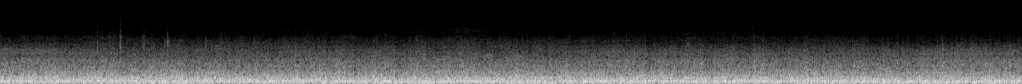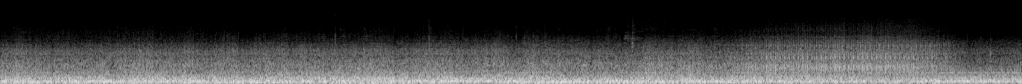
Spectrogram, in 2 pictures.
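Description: Jet airliner's engines at takeoff power, a loud steady roar heard inside the cabin during the takeoff roll and initial climb. A steady hum comes in near the end, and a higher rushing layer builds and then cuts off suddenly.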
